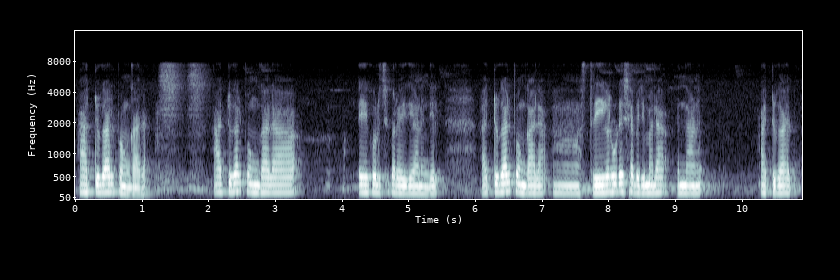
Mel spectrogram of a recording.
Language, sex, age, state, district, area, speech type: Malayalam, female, 30-45, Kerala, Kasaragod, urban, spontaneous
